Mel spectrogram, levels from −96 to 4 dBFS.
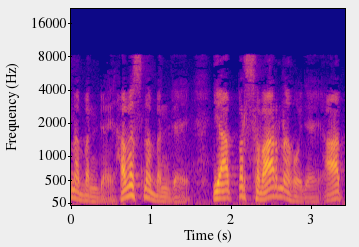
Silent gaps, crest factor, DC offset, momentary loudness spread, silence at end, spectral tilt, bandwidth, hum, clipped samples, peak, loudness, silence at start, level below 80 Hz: none; 18 dB; under 0.1%; 15 LU; 0 s; -6.5 dB/octave; 8.8 kHz; none; under 0.1%; -4 dBFS; -21 LUFS; 0 s; -48 dBFS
